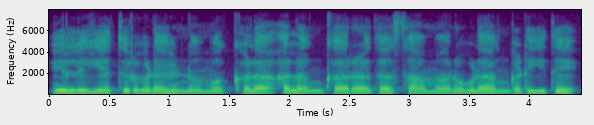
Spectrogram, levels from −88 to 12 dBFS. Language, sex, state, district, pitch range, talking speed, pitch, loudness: Kannada, female, Karnataka, Bidar, 195-210 Hz, 95 wpm, 200 Hz, -16 LUFS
